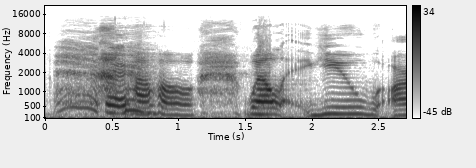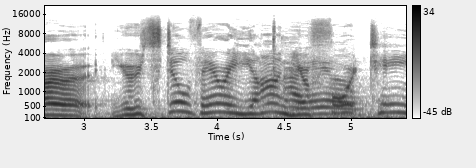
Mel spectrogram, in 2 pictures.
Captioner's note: laughing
